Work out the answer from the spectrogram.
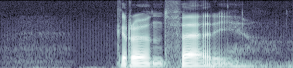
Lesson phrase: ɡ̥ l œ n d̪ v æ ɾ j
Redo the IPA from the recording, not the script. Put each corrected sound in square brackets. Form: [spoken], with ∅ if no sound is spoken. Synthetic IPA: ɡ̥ [ɾ] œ n d̪ [f] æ ɾ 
